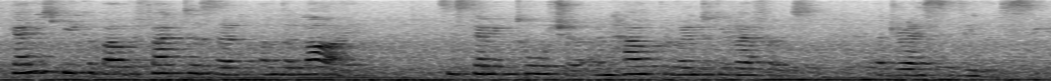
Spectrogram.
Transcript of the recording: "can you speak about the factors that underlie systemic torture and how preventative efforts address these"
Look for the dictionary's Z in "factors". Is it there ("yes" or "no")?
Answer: yes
